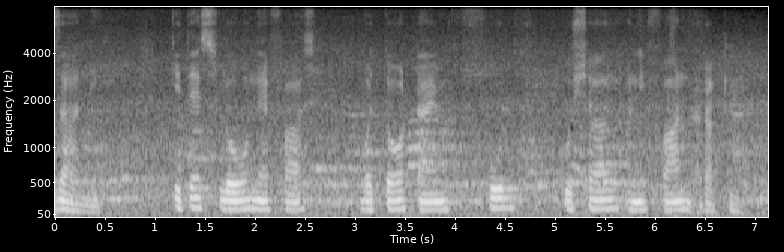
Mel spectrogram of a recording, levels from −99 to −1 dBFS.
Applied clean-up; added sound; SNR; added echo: none; none; none; none.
